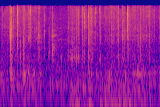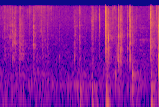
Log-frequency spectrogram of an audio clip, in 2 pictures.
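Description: A knife blade carves chunks off a solid white soap bar held in the hand. The result is a quiet run of crisp, dry scraping and cutting sounds with short crunchy bursts. Two sharper, louder cuts stand out near the end.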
